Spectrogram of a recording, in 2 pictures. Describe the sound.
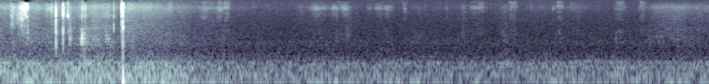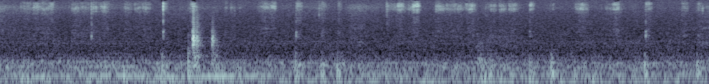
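Faint, continuous scratchy strokes of writing during a math lecture, with a few sharper taps near the start and no talking.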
